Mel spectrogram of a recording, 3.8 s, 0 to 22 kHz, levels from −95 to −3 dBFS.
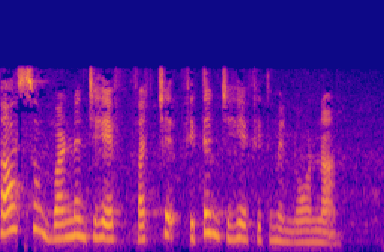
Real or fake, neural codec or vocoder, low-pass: real; none; 7.2 kHz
